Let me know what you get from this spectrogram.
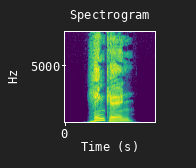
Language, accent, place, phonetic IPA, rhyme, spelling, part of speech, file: German, Germany, Berlin, [ˈhɛŋkl̩n], -ɛŋkl̩n, Henkeln, noun, De-Henkeln.ogg
- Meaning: dative plural of Henkel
